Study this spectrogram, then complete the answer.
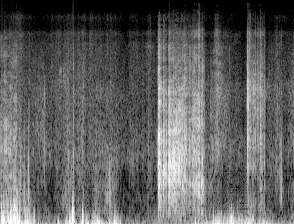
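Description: A plastic sheet rustles as it is unrolled on grass.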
